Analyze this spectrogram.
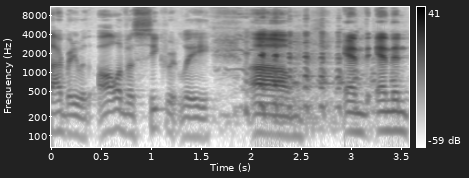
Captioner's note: laughter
